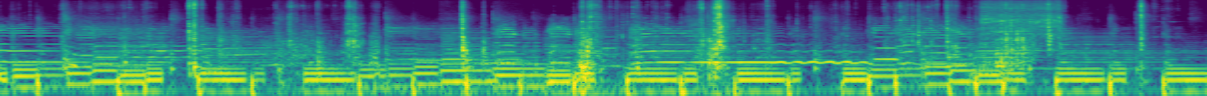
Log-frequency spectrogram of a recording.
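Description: A ratchet clicks rapidly in bursts with short pauses while backing screws out of an old electrical panel being removed, close up and fairly loud, with tonal mechanical ringing throughout and no voices.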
